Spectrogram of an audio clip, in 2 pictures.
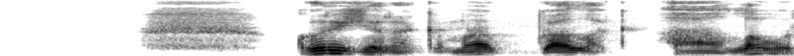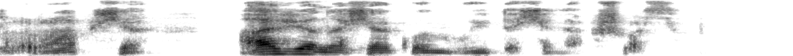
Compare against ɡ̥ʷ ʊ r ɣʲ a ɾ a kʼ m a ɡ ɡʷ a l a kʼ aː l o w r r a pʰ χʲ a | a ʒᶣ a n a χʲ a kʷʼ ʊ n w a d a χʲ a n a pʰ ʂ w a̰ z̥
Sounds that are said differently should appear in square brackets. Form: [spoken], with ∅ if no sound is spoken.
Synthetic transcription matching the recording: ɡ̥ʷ ʊ r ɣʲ a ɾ a kʼ m a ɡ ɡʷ a l a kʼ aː l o w r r a pʰ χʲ a | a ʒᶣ a n a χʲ a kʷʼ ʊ n w [i] d a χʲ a n a pʰ ʂ w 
